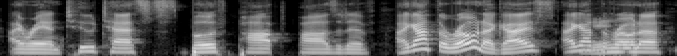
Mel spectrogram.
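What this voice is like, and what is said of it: Congested, stuffed-up sick voice. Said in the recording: “My throat hurts... Mostly, it's just been a really bad cough. You can probably hear it in my voice. I'm very stuffed up.”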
